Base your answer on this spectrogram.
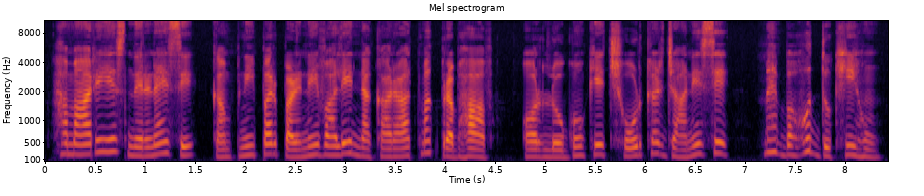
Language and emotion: Hindi, sad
